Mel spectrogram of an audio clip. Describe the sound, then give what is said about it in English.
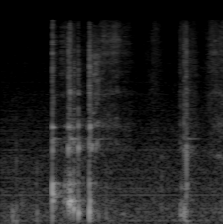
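A few quiet clinks and knocks of a ceramic mug being handled, with soft slurping as pumpkin-flavored coffee is sipped, then a final short clatter as the mug is set down. No talking. “Allow me to get a sip of coffee here.”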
